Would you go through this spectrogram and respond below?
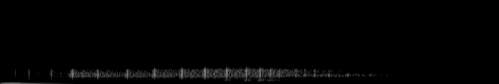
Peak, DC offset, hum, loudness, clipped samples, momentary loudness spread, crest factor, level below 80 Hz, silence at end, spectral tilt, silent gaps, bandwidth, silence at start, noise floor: -24 dBFS; under 0.1%; none; -50 LUFS; under 0.1%; 19 LU; 26 dB; -82 dBFS; 0.2 s; 2 dB/octave; 4.60-4.75 s; 1.2 kHz; 0 s; -84 dBFS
